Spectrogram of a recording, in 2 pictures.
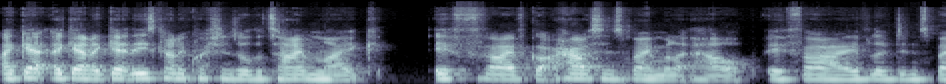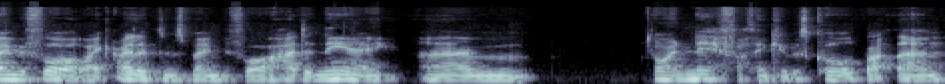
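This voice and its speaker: A woman talks at a moderate pace in a Yorkshire accent, her pitch fairly low. Her intonation is monotone and flat, and the recording is very clean with a silent background. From northern England, Leeds, Yorkshire. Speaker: family vlogger and relocation advisor. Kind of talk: live stream Q&A. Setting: live stream. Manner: casual, chatty.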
